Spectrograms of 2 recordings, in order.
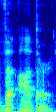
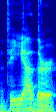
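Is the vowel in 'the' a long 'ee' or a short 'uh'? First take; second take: short uh; long ee. First: The word 'the' has a short uh vowel. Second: The word 'the' has a long ee vowel. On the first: The speaker calls it wrong. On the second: The speaker calls it right.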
